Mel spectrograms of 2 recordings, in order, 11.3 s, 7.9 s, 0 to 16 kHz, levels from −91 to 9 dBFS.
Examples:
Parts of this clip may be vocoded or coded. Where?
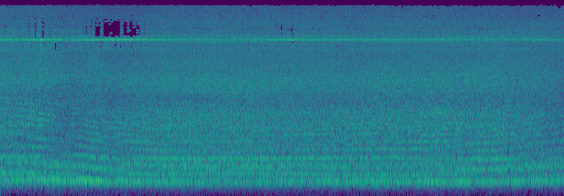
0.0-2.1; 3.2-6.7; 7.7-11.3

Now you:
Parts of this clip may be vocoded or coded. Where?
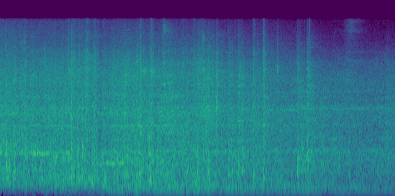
0.7-2.3; 3.7-7.9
